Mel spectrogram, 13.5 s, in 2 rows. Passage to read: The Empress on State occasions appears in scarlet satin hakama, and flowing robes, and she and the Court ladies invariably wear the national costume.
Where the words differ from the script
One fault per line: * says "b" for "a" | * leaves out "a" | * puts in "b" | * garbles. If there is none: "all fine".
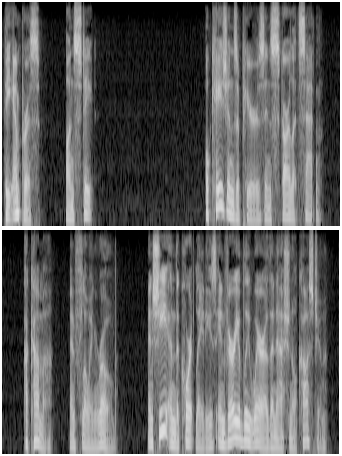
* says "robe" for "robes"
